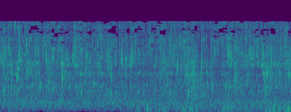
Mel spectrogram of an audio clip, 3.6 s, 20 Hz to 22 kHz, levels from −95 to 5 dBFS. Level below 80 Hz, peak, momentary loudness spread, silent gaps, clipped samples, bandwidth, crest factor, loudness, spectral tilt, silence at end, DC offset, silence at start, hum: -60 dBFS; -12 dBFS; 4 LU; none; under 0.1%; 11.5 kHz; 24 dB; -34 LUFS; -0.5 dB/octave; 0 s; under 0.1%; 0 s; none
